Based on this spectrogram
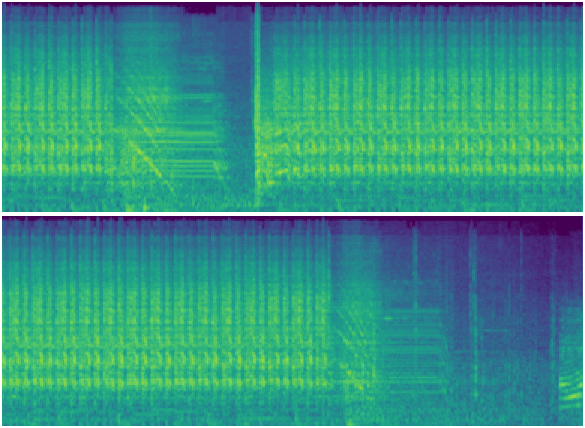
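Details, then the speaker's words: Kohler EFI small engine with aftermarket high-pressure fuel pump in old case, canister force-fed with gas; pump heard running at key-on, yet steady rapid cranking about two turns a second never fires; no fuel delivery. "Well, the pump's still good, but it didn't work in that old case, so I'm going to put everything back to the original aftermarket case, and I'm going to take my Dremel tool and I'm going to grind those little tabs out that are in there so I can put the connector on."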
